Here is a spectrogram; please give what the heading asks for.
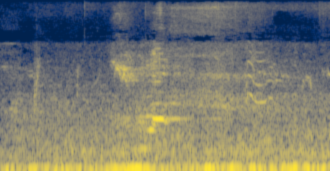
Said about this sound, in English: we got some geese in the background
